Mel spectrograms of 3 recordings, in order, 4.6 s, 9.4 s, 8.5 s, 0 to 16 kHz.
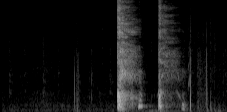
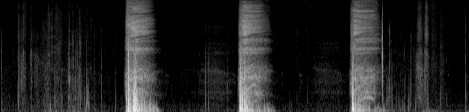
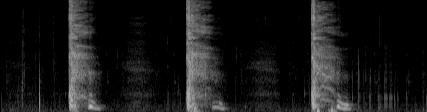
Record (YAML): cough_length: 4.6 s
cough_amplitude: 3227
cough_signal_mean_std_ratio: 0.25
exhalation_length: 9.4 s
exhalation_amplitude: 29363
exhalation_signal_mean_std_ratio: 0.21
three_cough_length: 8.5 s
three_cough_amplitude: 5745
three_cough_signal_mean_std_ratio: 0.31
survey_phase: beta (2021-08-13 to 2022-03-07)
age: 65+
gender: Female
wearing_mask: 'No'
symptom_none: true
smoker_status: Never smoked
respiratory_condition_asthma: false
respiratory_condition_other: false
recruitment_source: REACT
submission_delay: 1 day
covid_test_result: Negative
covid_test_method: RT-qPCR
influenza_a_test_result: Negative
influenza_b_test_result: Negative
